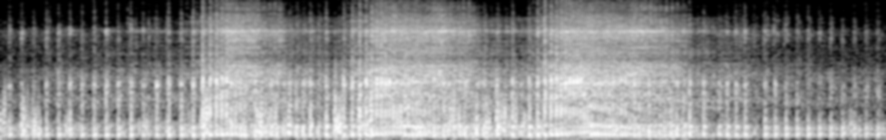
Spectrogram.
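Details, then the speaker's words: Lexmoto Vixen single-cylinder motorcycle with exhaust silencer baffle removed: putter rising to raspy, loud, barky revs, with some popping on downshifts; loud exhaust. "So yeah, as you can see, it does sound really nice. It does make a little bit of a popping noise when you're downshifting."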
